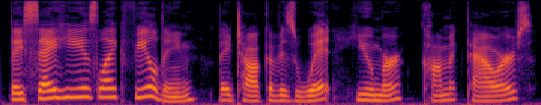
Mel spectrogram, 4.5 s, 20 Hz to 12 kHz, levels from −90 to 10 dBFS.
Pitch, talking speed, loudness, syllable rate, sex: 200 Hz, 185 wpm, -19 LUFS, 4.6 syllables/s, female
